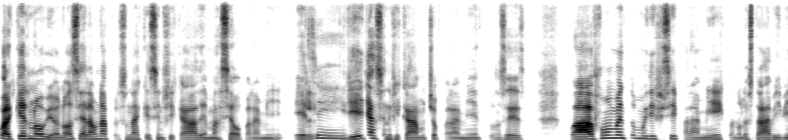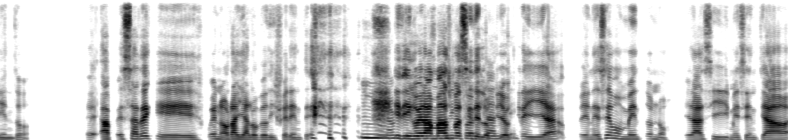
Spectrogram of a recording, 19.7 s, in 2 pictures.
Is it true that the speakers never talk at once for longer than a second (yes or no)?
no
